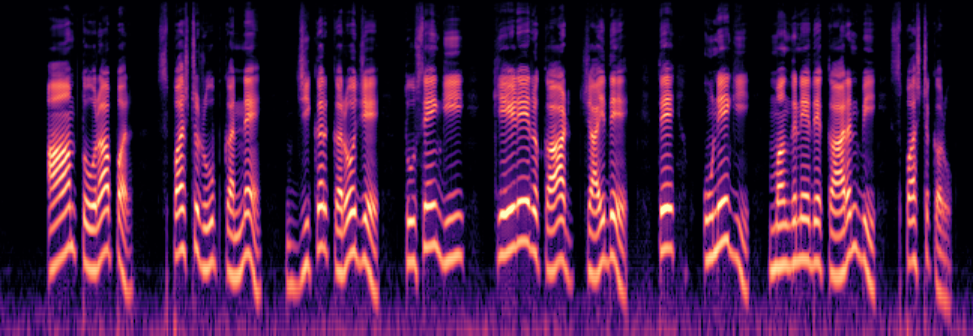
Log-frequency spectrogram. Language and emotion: Dogri, neutral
